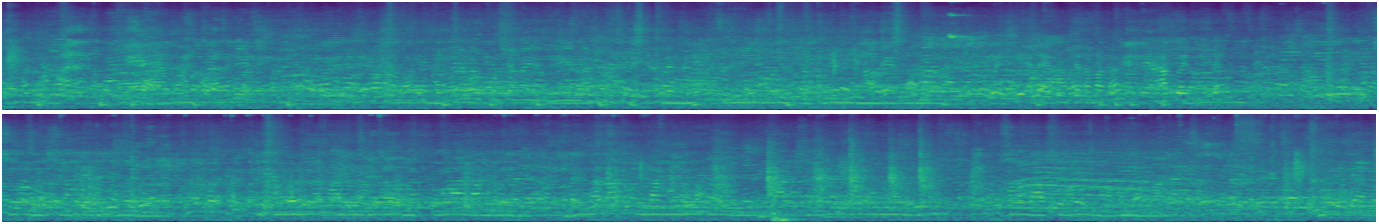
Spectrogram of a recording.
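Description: A crowd of men chatters in a large hall.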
